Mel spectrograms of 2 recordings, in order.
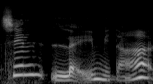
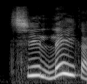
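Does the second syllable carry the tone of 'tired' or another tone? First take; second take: other tone; tired tone. First: The second syllable has a different tone. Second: The second syllable has the tone of 'tired'. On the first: It means to accumulate. The speaker calls it right. "성조가 칠레이입니다" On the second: It means being tired. The speaker calls it wrong. "칠레이가 아니라"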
